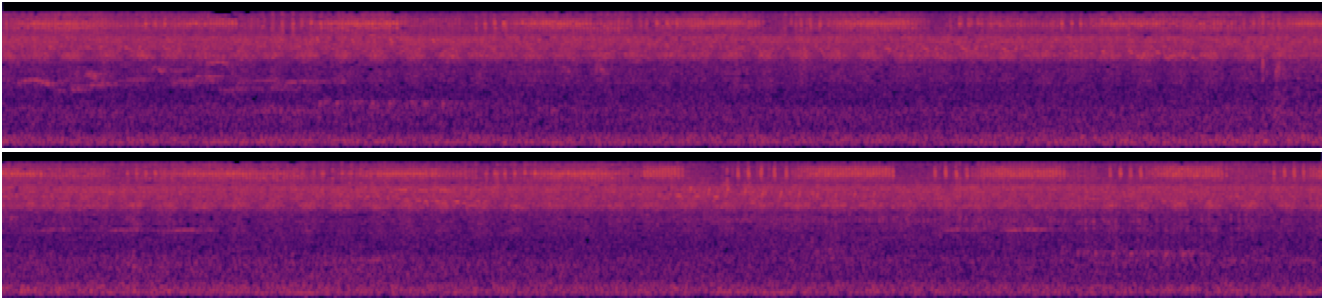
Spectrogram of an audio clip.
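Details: Steady summer-meadow ambience of cicadas: an intense, high-pitched electric buzz with quick rhythmic pulses, continuous throughout, a few faint distant bird notes beneath.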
